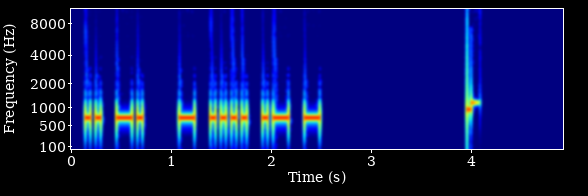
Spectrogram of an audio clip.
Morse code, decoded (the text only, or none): IN THAT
